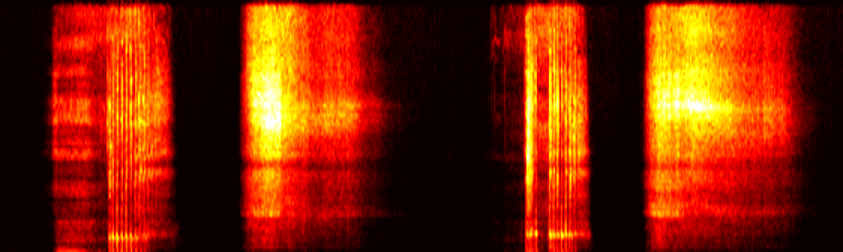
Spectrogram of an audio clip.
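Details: Cartoon snoring from the animated Pink Panther, not a real recording: two slow cycles of a rattling inhaled snore followed by a long hissing exhale.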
